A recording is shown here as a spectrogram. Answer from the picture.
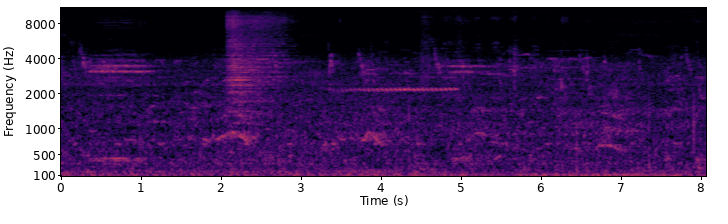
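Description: Outdoor rural ambience: small birds give high, even trills a few times over a low steady hum, with a brief rushing noise about two seconds in.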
